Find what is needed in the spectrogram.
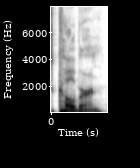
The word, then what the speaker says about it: Cockburn: Last week, I called Kofi Cockburn, and it's Coburn. Apparently, that CK is silent.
